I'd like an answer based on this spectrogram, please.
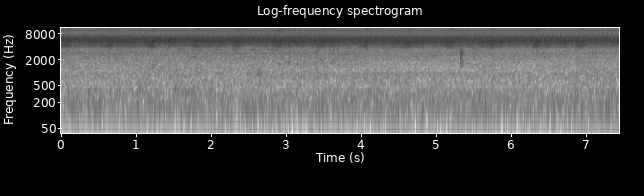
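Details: Cicada held by a feeding mantis, Showa Kinen Park, Tokyo, 2020. Constant high-pitched buzzing with gentle pulsing, plus one short sharp click midway.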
